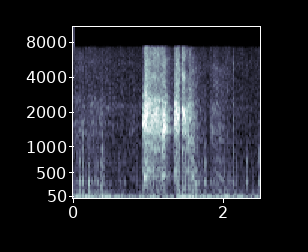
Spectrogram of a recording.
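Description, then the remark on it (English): Two quick coughs in succession from a tickly throat, loud and dry, with faint breathy noise around them and no speech. “So I'm going to cough a second, a little tickly throat, excuse me.”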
